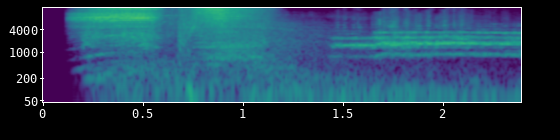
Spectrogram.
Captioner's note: logo swooshing; cock crowing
